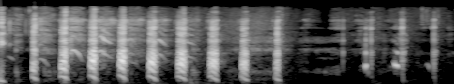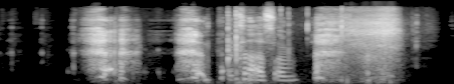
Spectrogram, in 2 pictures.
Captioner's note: laughing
